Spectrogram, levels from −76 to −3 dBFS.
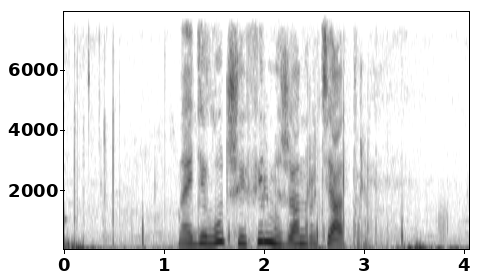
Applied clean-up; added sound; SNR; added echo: none; none; none; none.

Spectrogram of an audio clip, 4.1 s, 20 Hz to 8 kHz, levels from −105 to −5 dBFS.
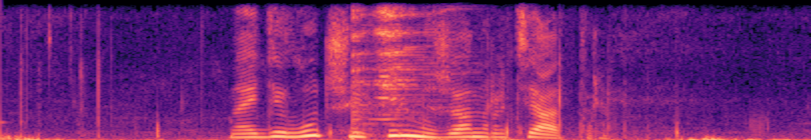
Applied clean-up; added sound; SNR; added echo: none; Screech; 10 dB; none.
